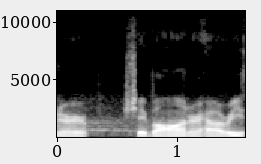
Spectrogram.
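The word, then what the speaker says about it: Chabon: and Clay by Michael shabin or shabon or however you say it he always says it rhymes with raidon but I don't actually find that very helpful um shabon I guess rhymes with ridon anyway um that book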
